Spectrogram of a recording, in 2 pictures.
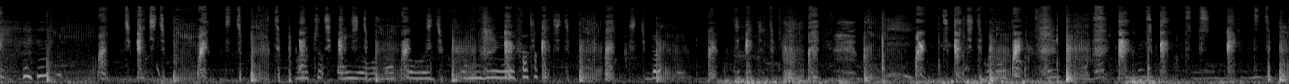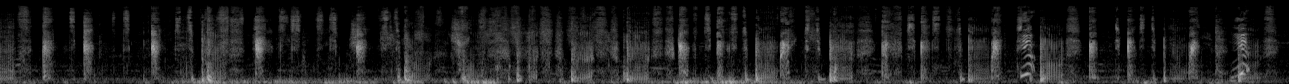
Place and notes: Soldiner Kiez, Wedding, Berlin, Deutschland - Wollankstraße 57A-D, Berlin - Beatbox battle by Toni and Roberto
Wollankstraße 57A-D, Berlin - Beatbox battle by Toni and Roberto.
In the course of recording I was interrupted by Roberto, Toni and Tyson, three yound teenagers from the neigbourhood. Two of them turned out to be astonishingly skilled beat box artists who immediately engaged in a 'beatbox battle'.
[I used the Hi-MD-recorder Sony MZ-NH900 with external microphone Beyerdynamic MCE 82]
